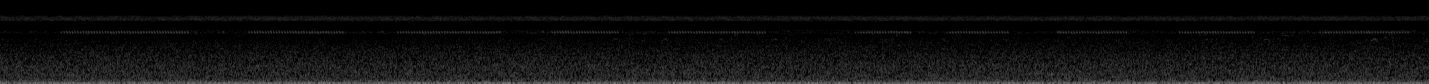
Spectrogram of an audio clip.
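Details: Crickets calling in a calm mountain forest close to the top, live recording: around ten regular high trill pulses, each under a second, repeated steadily with brief pauses, beneath a constant wash of wind on foliage.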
